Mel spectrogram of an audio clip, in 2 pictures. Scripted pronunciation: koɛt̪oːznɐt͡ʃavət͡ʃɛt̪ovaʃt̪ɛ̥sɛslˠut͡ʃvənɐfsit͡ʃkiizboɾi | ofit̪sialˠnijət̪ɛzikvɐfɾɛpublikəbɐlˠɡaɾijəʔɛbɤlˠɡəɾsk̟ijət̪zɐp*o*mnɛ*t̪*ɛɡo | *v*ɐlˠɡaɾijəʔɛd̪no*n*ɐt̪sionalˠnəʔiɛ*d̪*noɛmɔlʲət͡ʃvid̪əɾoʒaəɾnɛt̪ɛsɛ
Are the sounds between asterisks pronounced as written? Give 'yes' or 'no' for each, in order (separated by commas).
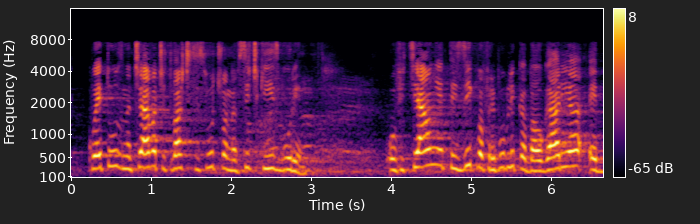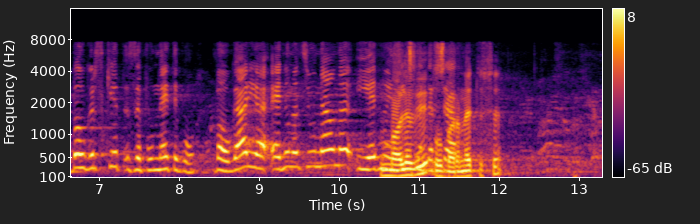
yes, yes, no, yes, yes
